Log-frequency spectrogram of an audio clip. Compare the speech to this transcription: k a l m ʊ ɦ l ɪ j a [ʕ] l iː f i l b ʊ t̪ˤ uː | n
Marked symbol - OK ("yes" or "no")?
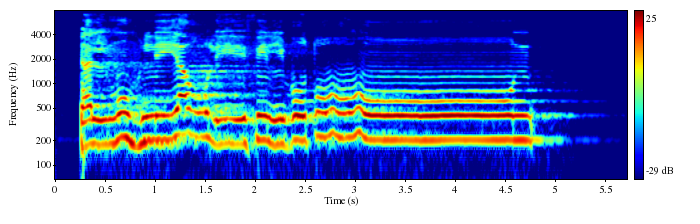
no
